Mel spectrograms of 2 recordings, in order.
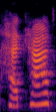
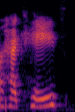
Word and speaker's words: Hecate: Um, also, Hecat or Hecate, another one. I think it is pronounced both ways, but if I have that wrong, let me know.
